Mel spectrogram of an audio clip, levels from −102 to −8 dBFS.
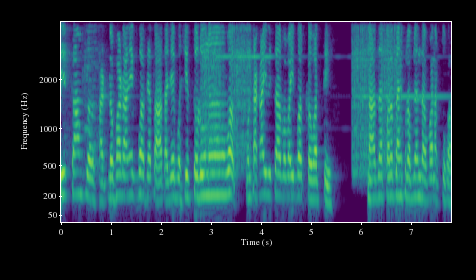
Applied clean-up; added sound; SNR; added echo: classical method log-MMSE.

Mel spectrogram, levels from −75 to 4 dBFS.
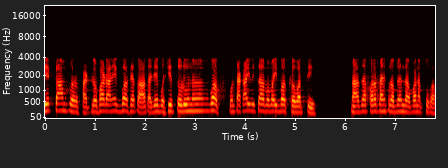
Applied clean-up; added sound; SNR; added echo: neural mask model DeepFilterNet 3.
